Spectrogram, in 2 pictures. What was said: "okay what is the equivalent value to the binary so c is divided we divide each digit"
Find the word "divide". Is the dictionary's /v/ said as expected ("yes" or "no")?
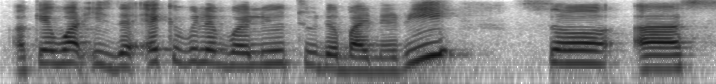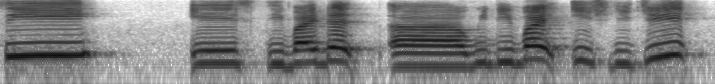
yes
